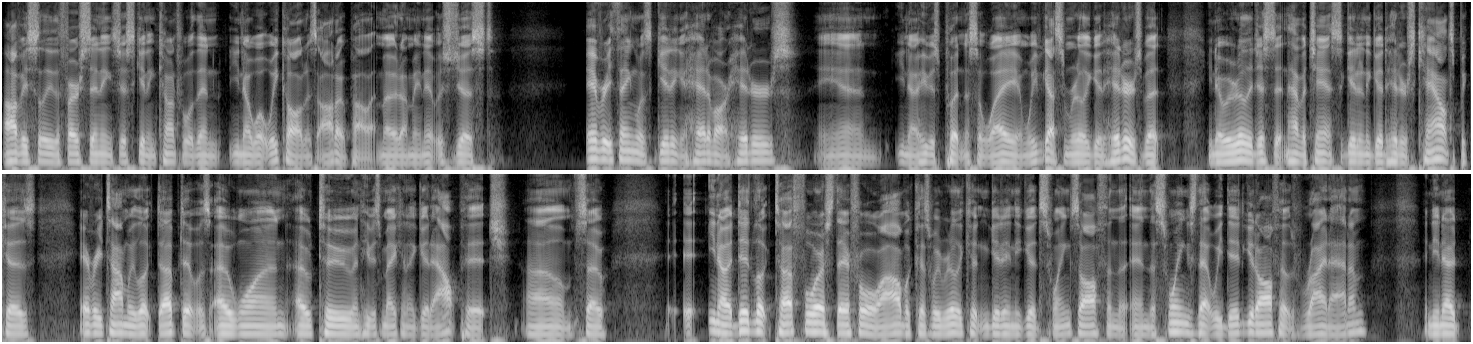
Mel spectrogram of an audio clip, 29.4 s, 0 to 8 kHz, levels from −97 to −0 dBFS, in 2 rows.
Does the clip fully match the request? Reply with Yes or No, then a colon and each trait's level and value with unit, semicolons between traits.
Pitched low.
Yes: low, 100 Hz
